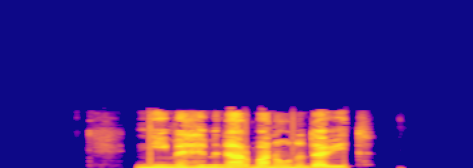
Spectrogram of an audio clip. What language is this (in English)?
Bashkir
